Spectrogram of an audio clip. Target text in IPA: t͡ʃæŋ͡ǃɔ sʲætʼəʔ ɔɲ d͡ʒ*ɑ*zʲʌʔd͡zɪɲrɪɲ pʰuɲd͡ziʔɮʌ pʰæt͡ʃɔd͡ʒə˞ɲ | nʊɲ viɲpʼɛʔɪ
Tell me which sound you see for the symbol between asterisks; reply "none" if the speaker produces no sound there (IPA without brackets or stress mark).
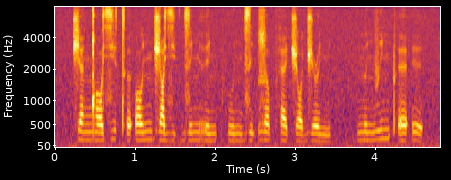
ɑ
